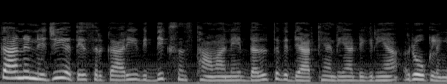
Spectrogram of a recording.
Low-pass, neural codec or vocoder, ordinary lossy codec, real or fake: 7.2 kHz; none; MP3, 48 kbps; real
